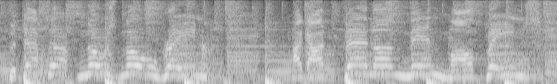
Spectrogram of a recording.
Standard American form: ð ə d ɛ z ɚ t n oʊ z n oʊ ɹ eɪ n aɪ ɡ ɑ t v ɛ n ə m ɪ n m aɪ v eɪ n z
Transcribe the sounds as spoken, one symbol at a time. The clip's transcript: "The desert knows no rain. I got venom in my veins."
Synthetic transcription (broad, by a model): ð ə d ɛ s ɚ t n oʊ z n oʊ ɹ eɪ n aɪ ɡ ɑ t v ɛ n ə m ɪ n m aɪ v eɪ n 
